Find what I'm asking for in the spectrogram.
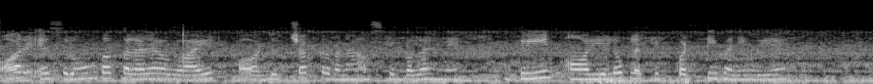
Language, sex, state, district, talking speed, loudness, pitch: Hindi, female, Chhattisgarh, Raipur, 165 wpm, -15 LUFS, 215 Hz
